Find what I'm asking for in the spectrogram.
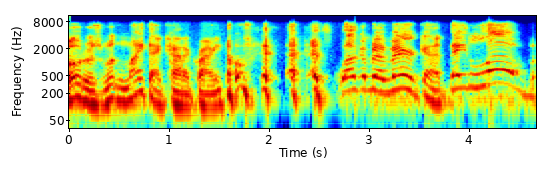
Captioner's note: laugh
